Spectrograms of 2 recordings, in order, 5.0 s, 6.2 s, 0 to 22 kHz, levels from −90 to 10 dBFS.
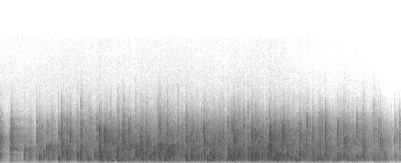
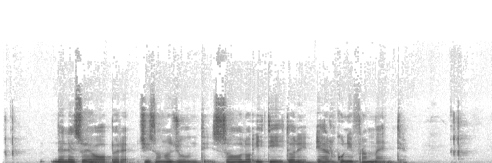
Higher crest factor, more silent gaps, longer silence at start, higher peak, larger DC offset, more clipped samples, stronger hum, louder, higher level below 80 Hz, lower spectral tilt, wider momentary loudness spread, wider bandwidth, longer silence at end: about the same, 20 dB vs 16 dB; neither; second, 0 s vs 0.15 s; first, 0 dBFS vs -8 dBFS; neither; neither; neither; first, -18 LUFS vs -23 LUFS; second, -64 dBFS vs -56 dBFS; second, -0.5 dB/octave vs -4.5 dB/octave; second, 8 LU vs 17 LU; about the same, 15 kHz vs 15 kHz; second, 0 s vs 0.4 s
